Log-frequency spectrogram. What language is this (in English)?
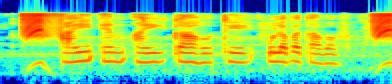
Chhattisgarhi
